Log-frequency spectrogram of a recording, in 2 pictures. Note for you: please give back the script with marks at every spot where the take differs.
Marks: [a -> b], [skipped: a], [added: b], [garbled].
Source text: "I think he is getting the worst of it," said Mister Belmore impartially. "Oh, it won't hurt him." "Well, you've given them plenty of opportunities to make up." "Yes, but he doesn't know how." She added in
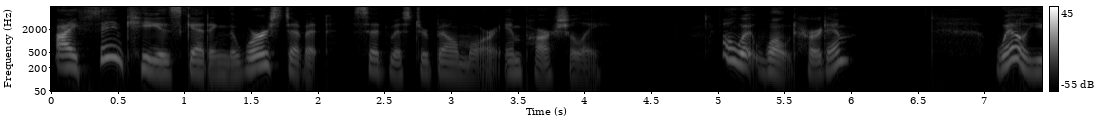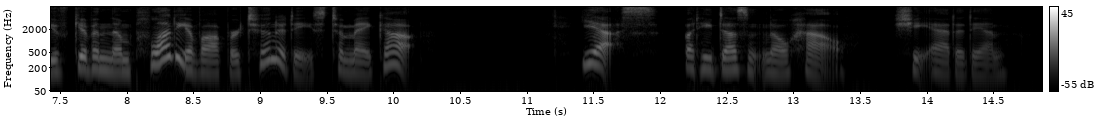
"I think he is getting the worst of it," said Mister Belmore impartially. "Oh, it won't hurt him." "Well, you've given them plenty of opportunities to make up." "Yes, but he doesn't know how." She added in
